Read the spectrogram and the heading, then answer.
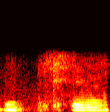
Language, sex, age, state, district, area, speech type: Hindi, female, 30-45, Uttar Pradesh, Prayagraj, rural, conversation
